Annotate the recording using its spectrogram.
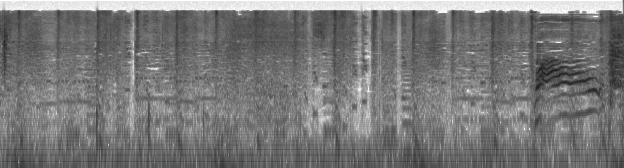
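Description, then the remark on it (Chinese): A cat meows loudly toward the end, in a few strained, wavering, high-pitched cries, over a constant layer of busy, rumbling background noise that fills the whole clip. “但一点可以肯定，制作人很讨厌喵，”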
